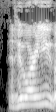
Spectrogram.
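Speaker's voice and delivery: very high, quick, snappy delivery. The narrator answers the boy who told him to learn manners: shooting back a retort. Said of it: "I shot back".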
